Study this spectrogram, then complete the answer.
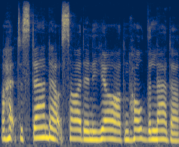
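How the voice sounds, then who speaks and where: A fairly quick woman's voice, fairly high in pitch with fairly even intonation, on a very clean recording with a silent background. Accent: London. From London. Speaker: poet and prose writer; social worker. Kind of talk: prose reading of a monologue.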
